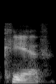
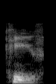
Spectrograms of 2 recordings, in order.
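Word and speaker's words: Kyiv: BeLive, the engineering part of BeLive, the team members in BeLive actually are in Kiev, or Kiev. Kiev is the Ukrainian pronunciation.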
